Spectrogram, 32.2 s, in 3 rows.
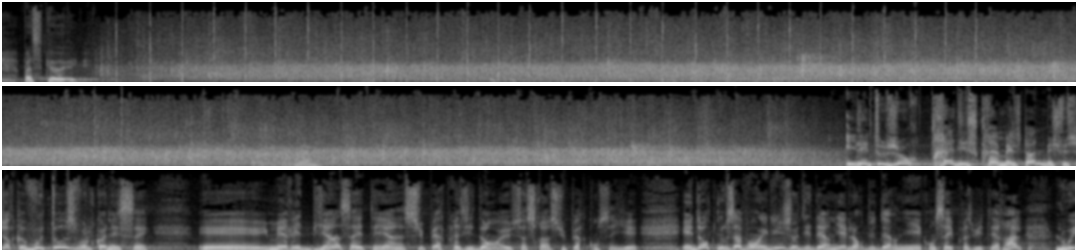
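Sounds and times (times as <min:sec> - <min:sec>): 
speech: 0:00.2 - 0:01.1, 0:20.5 - 0:32.2
audience applause: 0:01.0 - 0:19.1.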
